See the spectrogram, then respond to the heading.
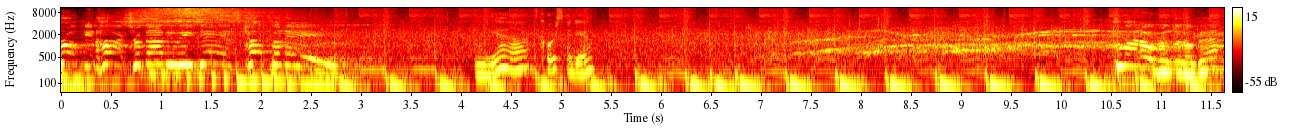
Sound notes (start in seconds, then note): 5.0 applause; 6.9 cheering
